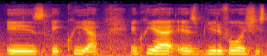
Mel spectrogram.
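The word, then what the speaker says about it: Aquia: But the main reason is I got tired of having to pronounce it the way it's spelled. So I just made it official. So that's my official name now, Equia. And it's spelled A-Q-U-I-A.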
